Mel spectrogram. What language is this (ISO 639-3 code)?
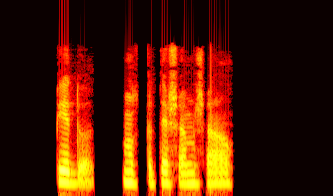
lav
